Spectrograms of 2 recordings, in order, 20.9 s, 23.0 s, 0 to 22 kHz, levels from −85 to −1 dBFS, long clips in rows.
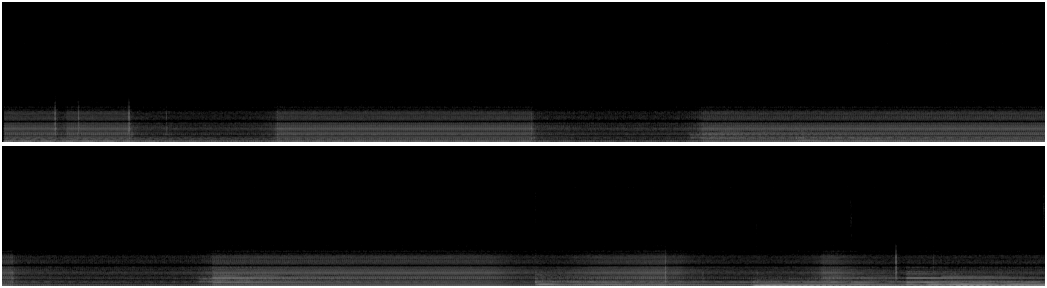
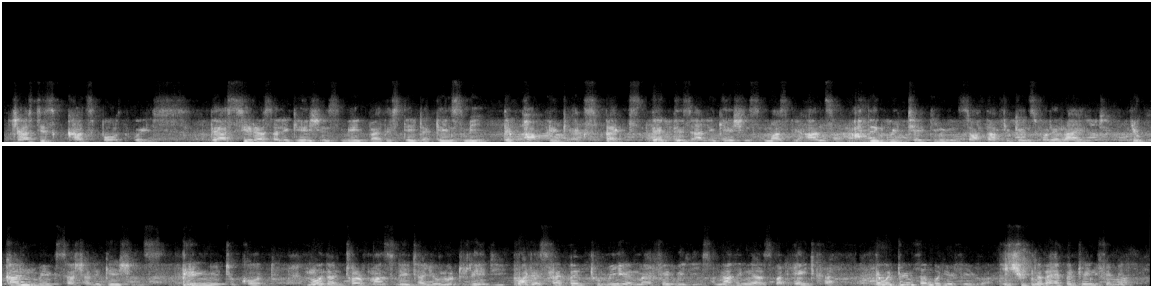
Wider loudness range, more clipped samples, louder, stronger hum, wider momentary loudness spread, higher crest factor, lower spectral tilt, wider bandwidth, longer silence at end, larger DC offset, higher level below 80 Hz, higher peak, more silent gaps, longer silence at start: first, 6 LU vs 2 LU; neither; second, -51 LUFS vs -23 LUFS; neither; first, 14 LU vs 8 LU; about the same, 20 dB vs 20 dB; about the same, -6 dB/octave vs -5 dB/octave; first, 16 kHz vs 7.6 kHz; about the same, 0 s vs 0 s; neither; second, -78 dBFS vs -64 dBFS; second, -32 dBFS vs -2 dBFS; neither; about the same, 0 s vs 0 s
